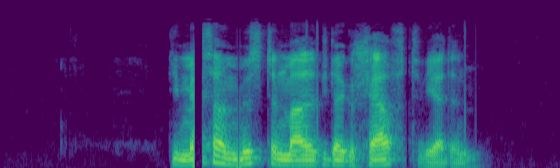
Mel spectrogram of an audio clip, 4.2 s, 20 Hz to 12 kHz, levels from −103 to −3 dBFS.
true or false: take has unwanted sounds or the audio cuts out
true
